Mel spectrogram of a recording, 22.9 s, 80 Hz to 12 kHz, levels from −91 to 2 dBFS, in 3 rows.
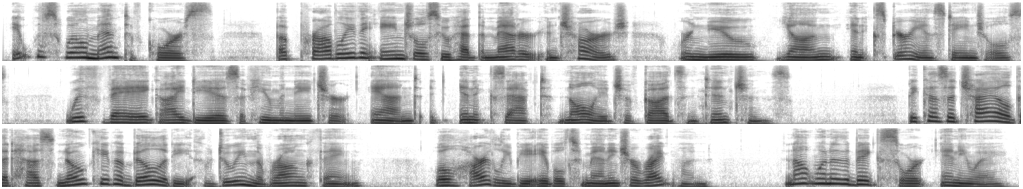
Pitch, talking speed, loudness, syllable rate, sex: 165 Hz, 160 wpm, -17 LUFS, 5.1 syllables/s, female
